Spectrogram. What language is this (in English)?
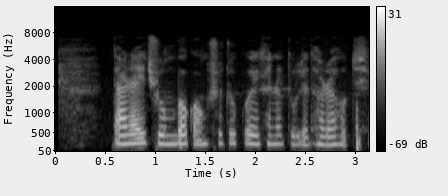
Bangla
